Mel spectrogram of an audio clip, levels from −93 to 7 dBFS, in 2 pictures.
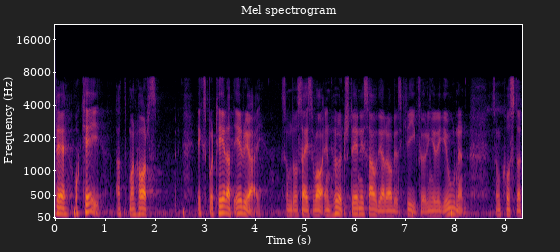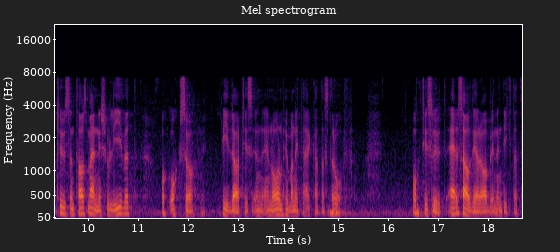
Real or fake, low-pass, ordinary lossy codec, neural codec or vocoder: real; 7.2 kHz; none; none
